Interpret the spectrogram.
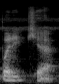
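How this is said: It is said with an Odia pronunciation. "Odia उच्चारण"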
